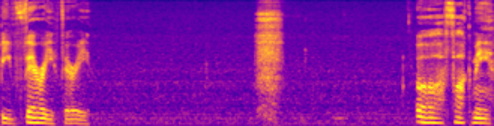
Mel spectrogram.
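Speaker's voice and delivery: slow, emotional whisper, overcome with emotion. Reviewer reacting to a character being killed off in a show: getting very emotional. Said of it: "I'm getting very emotional".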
